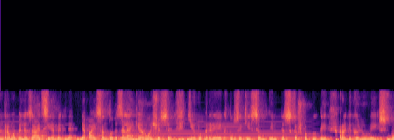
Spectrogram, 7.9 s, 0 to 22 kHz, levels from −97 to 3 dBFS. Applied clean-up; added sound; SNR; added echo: none; Wind instrument, woodwind instrument; 15 dB; none.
